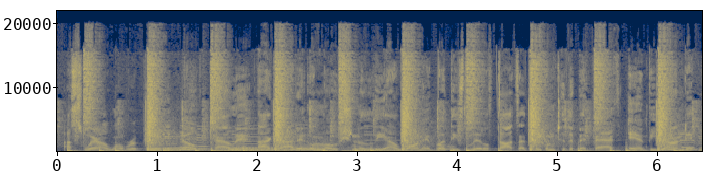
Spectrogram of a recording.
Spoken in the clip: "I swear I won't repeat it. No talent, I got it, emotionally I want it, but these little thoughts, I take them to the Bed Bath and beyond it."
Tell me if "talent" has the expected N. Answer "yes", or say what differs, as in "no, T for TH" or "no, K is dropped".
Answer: no, N is dropped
